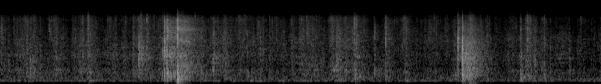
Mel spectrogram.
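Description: Clear plastic packaging bag crinkling and rustling as it is handled and opened, with two louder crackles, about two seconds in and again about three seconds later.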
